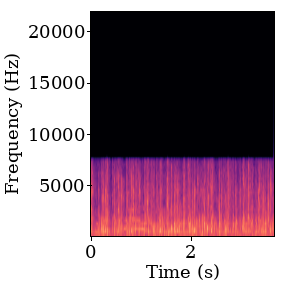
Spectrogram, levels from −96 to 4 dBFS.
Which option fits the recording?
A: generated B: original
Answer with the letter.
B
